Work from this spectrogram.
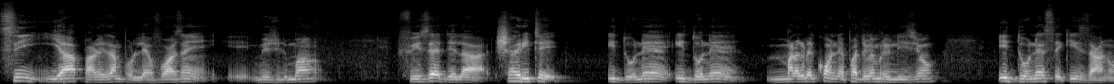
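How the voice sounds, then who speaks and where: Using a Burkinabe accent, a man at medium pitch talks at a very slow pace with long, frequent pauses and fairly even intonation. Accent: Burkinabè French. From Burkina Faso. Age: young. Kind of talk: personal testimony, interview answer.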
